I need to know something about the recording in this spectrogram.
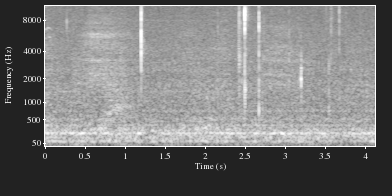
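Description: A plastic sleeve crinkles in a hand.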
